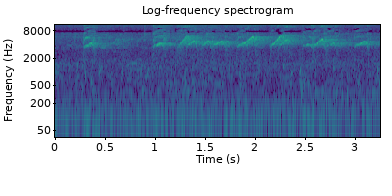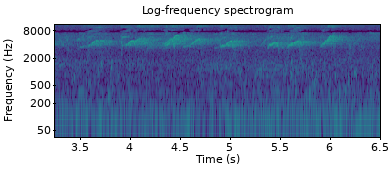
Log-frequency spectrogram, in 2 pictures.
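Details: Common kingfisher in the wild at Zenpukuji Park in Tokyo, 3 December, smartphone recording: shrill, high, slightly rising whistles repeated quickly, roughly three per second, some doubled, above a constant hum of background noise.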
